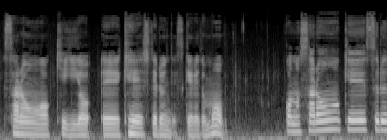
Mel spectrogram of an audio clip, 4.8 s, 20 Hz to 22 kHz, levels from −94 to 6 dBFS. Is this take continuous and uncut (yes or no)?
no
